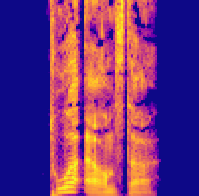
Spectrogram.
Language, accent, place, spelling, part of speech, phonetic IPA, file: German, Germany, Berlin, torärmster, adjective, [ˈtoːɐ̯ˌʔɛʁmstɐ], De-torärmster.ogg
- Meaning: inflection of torarm: 1. strong/mixed nominative masculine singular superlative degree 2. strong genitive/dative feminine singular superlative degree 3. strong genitive plural superlative degree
